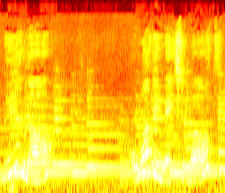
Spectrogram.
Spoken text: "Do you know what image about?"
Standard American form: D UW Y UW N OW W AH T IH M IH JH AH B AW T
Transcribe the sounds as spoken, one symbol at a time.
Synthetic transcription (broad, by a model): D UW Y UW N OW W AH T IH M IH CH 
